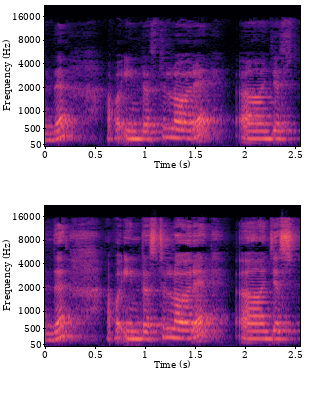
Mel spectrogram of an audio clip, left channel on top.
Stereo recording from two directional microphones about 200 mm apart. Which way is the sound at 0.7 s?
40° right (ahead or behind).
